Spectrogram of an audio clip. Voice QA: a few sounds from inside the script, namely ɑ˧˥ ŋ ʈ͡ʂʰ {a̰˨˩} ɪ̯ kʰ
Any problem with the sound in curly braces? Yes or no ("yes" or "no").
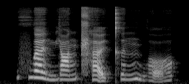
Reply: no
